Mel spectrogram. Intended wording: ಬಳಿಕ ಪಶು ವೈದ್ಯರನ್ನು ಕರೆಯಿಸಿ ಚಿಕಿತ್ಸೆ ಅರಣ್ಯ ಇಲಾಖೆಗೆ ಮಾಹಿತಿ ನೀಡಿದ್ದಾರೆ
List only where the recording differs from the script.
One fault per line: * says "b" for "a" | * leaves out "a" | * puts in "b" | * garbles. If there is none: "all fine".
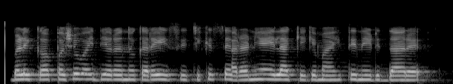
all fine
